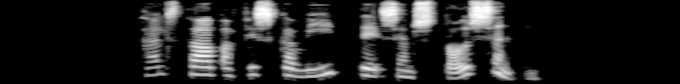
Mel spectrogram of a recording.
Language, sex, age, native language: Icelandic, female, 40-49, Icelandic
